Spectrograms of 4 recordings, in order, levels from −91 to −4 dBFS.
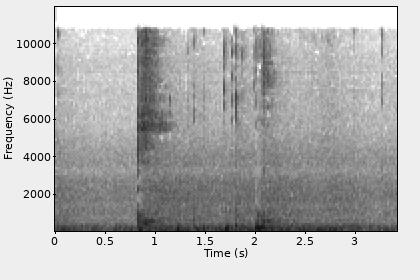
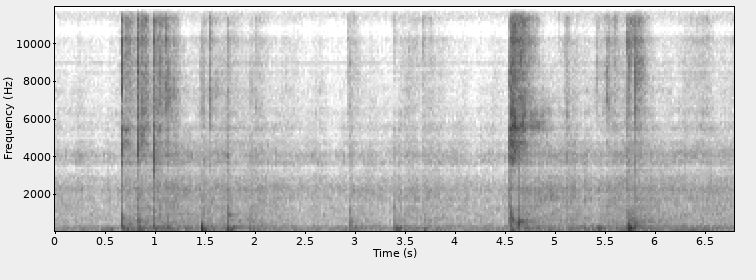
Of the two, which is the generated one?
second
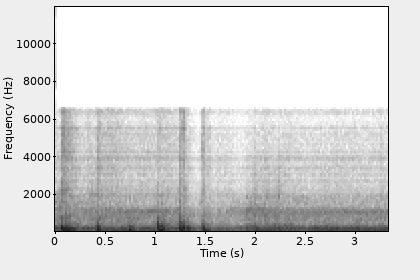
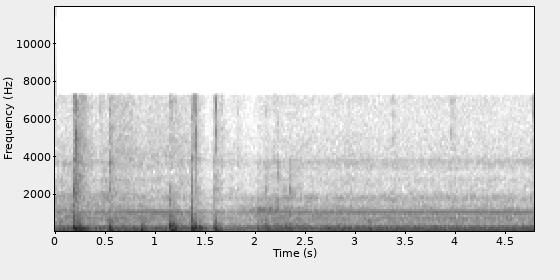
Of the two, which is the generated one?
first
